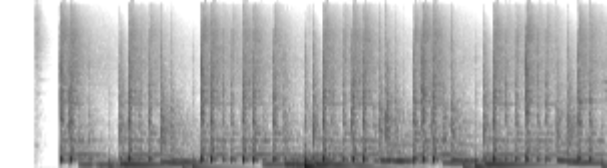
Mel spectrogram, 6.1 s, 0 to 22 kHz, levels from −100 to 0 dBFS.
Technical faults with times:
none

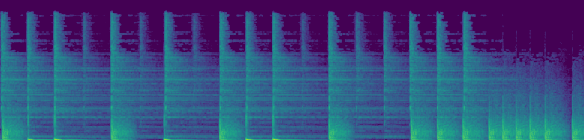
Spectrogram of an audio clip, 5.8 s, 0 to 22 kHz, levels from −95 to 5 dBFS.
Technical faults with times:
0.00-5.84 generation loss

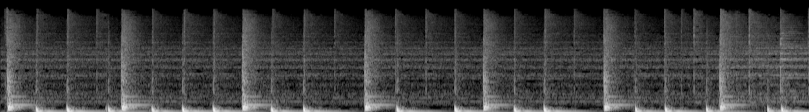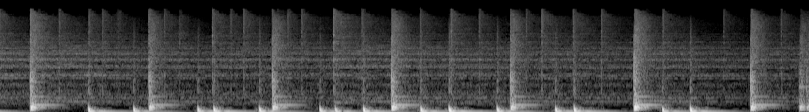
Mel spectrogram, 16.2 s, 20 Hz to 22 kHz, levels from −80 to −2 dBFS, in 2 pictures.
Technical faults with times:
1.02-1.07 compressed frames skipped
6.97-7.02 compressed frames skipped

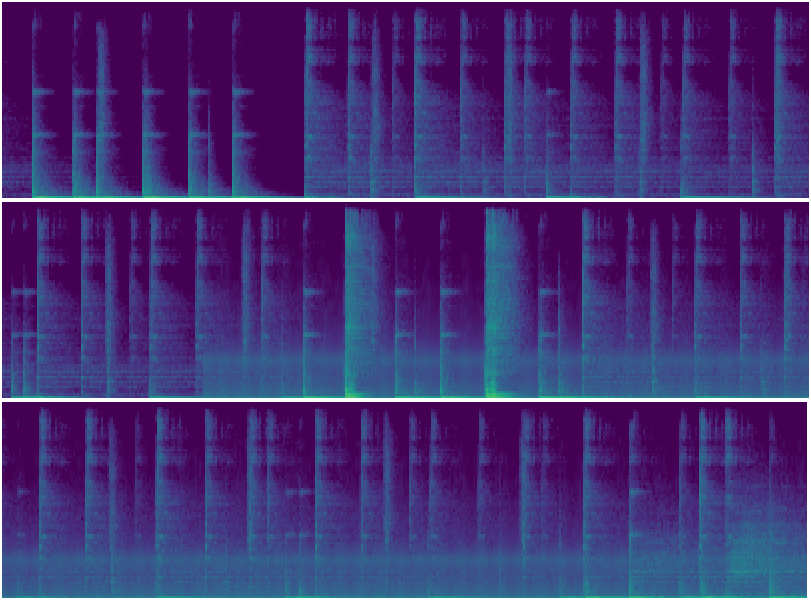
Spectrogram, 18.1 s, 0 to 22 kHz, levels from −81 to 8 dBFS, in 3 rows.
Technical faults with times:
7.55-18.14 mains buzz

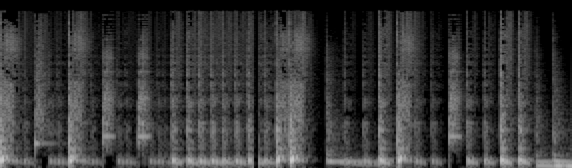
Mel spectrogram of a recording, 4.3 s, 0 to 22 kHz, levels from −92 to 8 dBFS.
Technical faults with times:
1.91-1.95 gap at a join of encoded pieces

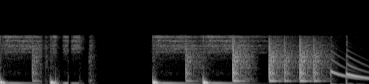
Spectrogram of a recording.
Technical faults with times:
0.41-0.91 repeated packet loss (robotic sound)
0.91-1.54 long network dropout

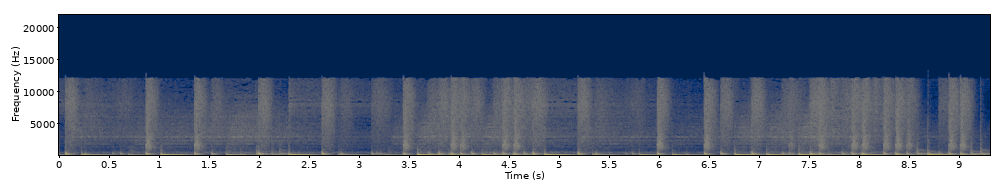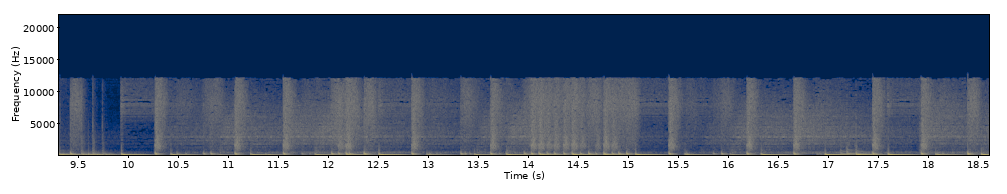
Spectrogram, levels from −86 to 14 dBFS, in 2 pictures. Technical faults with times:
0.00-18.62 transcoding between lossy codecs

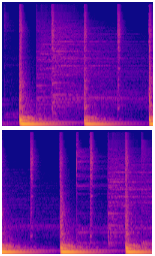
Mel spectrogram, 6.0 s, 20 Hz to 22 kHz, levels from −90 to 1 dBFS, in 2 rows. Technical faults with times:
none

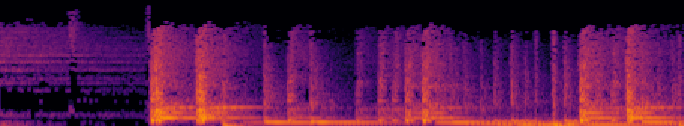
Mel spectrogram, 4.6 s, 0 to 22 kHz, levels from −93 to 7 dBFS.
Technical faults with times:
0.00-4.56 MP3 compression
3.67 pre-echo

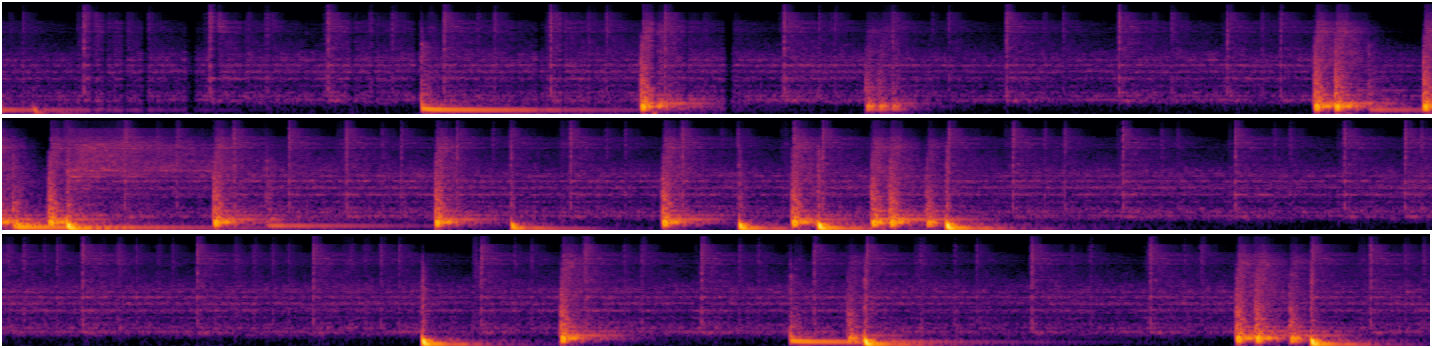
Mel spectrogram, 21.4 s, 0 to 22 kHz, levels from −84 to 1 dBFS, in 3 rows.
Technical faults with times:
0.43-2.09 repeated packet loss (robotic sound)
2.55-2.96 repeated packet loss (robotic sound)
3.25-3.29 short stall from a late packet
3.61-3.66 short concealed packet loss

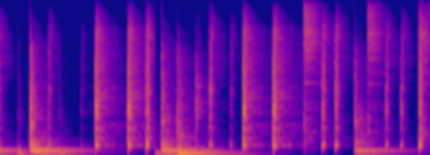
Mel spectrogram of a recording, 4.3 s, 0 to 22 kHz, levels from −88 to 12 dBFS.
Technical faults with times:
1.56 compressed frames skipped

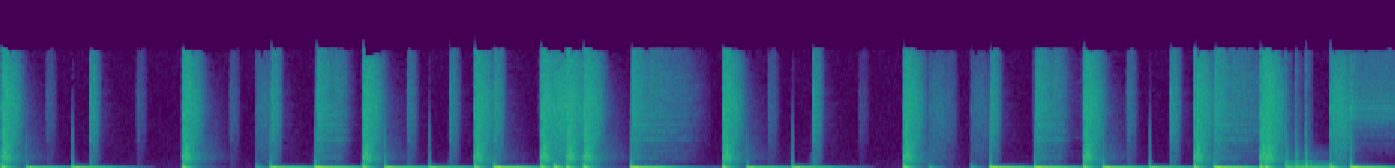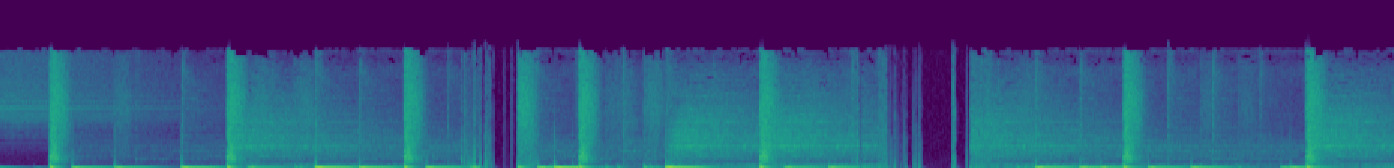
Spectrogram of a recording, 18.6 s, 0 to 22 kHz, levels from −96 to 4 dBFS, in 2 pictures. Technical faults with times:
12.38-12.87 intermittent contact
15.01-15.96 intermittent contact

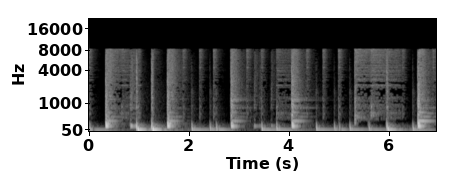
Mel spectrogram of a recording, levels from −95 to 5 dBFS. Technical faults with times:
0.00-6.96 MP3 compression

